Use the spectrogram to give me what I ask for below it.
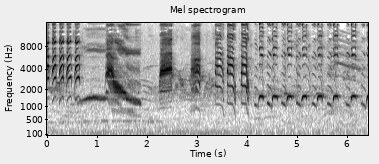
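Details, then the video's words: Laughingthrush wild-style song for training caged birds: rapid chattering notes, long harsh rasping calls, then a steady string of short repeated hooked whistles. "Khướu Hót giọng rừng KÍCH BỔI HÓT"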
